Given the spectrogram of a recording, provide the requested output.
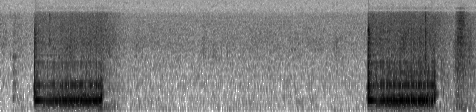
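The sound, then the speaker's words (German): An outgoing phone call's ringback tone sounds twice, each a steady, slightly buzzy one-second beep separated by about four seconds of silence, heard clearly with no talking. “Komm schon, bitte. Geh ans Telefon.”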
